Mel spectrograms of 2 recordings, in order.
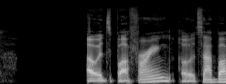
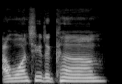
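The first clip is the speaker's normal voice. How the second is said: tight-lipped; 5 semitones higher, slower than usual. Retold or imitated. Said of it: "Tight-lipped teeth".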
